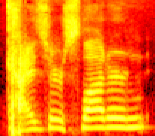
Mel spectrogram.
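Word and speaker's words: Kaiserslautern: If I look at your Band Camp page, it says you're from Kaiser Slaughter. Am I pronouncing that right?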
